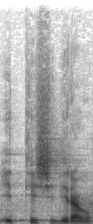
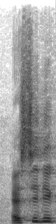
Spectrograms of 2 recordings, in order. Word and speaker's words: etcd: 네, 오늘은 SCD 클러스터에 대해서 얘기해 보려고 해요. 저는 이제 보통 etcd라고 부르는데 이제 여기 그 영미권 친구들은 SCD라고 그러더라고요. 그래서 저도 이제 힙하게 발맞추기 위해서 저도 한번 SCD라고 발음해 보겠습니다.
